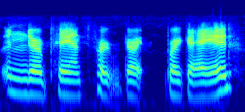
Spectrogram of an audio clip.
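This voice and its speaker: A woman's voice: fairly low pitch, steady tone, slow pace, clear, resonant tone, no room sound. A woman co-hosting a game playthrough with casual chat, recorded a little dully. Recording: slightly dull, lo-fi mic.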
